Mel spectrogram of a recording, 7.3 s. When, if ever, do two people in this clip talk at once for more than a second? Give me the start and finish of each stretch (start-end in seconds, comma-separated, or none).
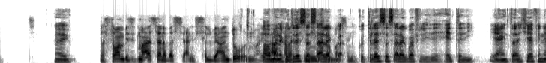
3.5-4.8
